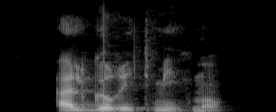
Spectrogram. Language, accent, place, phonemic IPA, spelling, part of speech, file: French, France, Lyon, /al.ɡɔ.ʁit.mik.mɑ̃/, algorithmiquement, adverb, LL-Q150 (fra)-algorithmiquement.wav
- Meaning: algorithmically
